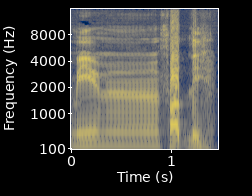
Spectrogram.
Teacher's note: Kita membacanya menyamarkan nunnya kepada huruf fa.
